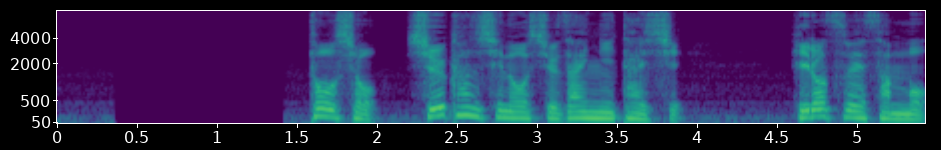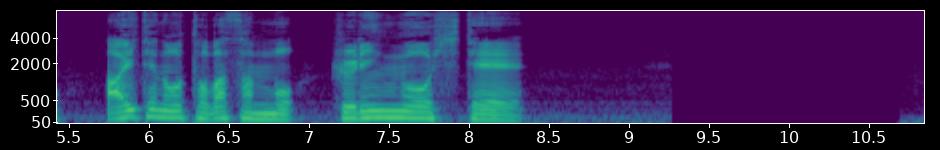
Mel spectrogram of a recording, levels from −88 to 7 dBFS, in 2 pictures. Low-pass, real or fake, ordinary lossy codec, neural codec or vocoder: none; real; none; none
